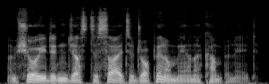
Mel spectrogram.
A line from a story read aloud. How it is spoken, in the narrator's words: Ashcroft said, his tone even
